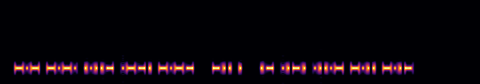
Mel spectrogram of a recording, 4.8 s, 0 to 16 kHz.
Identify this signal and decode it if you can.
Morse code, heard as a keyed tone, about 46 wpm, 700 Hz. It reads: KC4PY DE AF4BX
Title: USA Callsign DE Callsign - 5 Characters - 45wpm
